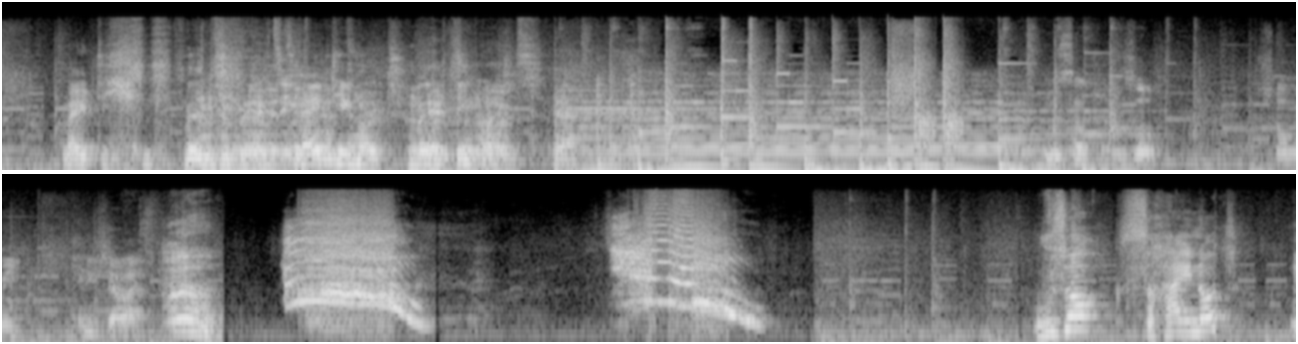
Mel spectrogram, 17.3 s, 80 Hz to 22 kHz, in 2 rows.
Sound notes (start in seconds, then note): 10.1 clears throat; 10.1 hits high note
